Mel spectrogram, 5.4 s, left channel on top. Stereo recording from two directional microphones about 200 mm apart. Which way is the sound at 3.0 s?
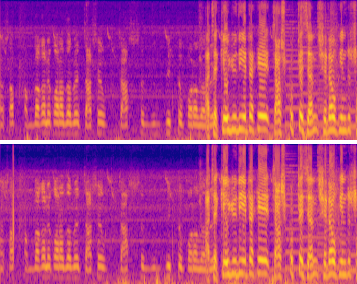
50° left (ahead or behind).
